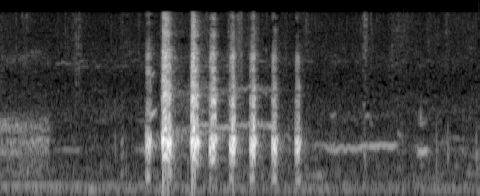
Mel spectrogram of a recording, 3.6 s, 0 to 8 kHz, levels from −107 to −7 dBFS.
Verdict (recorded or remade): recorded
